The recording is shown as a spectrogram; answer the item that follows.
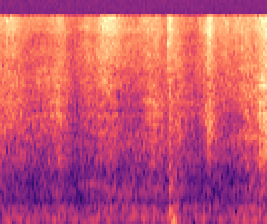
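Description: Near silence: room tone, with one faint short click about a second and a quarter in.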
